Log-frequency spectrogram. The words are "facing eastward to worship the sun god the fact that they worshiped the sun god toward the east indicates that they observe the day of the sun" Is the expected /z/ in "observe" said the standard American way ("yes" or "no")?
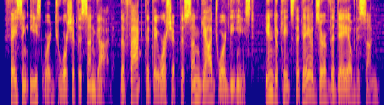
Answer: yes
